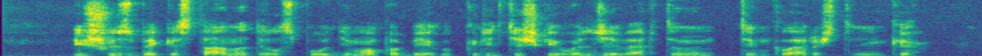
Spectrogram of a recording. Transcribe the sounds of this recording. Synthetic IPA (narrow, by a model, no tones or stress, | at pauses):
ɪʃʊzʲbʲɛkʲɪst̪ɑːnoːd̪ʲeːlˠspɒʊd̪ʲɪmoːpɐbʲeːɡukɾʲɪt̪ʲɪʃkɐɪʋɐlʲd͡ʒʲɛɪʋʲæˑɾʲt̪ʲɪnɐnʲt̪ʲɪŋklˠɑːɾɐʃʲt̪ʲɪnʲɪŋʲkʲɛ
